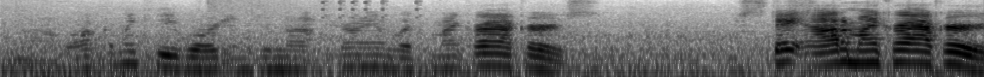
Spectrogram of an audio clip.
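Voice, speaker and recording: Background noise is noticeable. The pace stays moderate. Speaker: game streamer. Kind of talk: casual chat. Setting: home office. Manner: mumbling; soft-spoken.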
